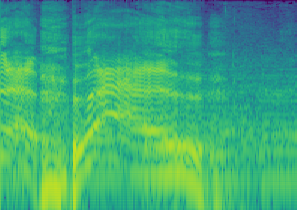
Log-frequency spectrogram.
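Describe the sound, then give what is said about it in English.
A man's voice mimics a father's repeated throat clearing and coughing at a nearby meal table, with a few rough, groaning voiced bursts and hacks in quick succession. “But the father of this family kept clearing his throat and coughing and clearing his throat.”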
